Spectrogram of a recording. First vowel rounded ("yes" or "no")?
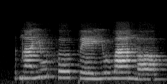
no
